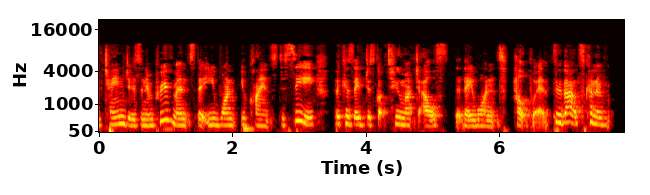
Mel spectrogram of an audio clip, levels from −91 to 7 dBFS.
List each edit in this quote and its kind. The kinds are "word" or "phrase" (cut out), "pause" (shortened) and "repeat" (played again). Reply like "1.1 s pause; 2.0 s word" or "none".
none

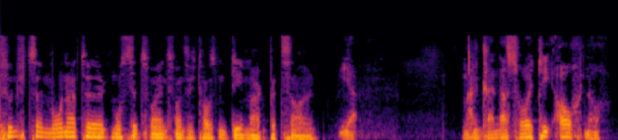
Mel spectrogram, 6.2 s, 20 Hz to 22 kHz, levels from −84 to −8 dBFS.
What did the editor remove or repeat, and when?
1.1 s phrase; 1.4 s word

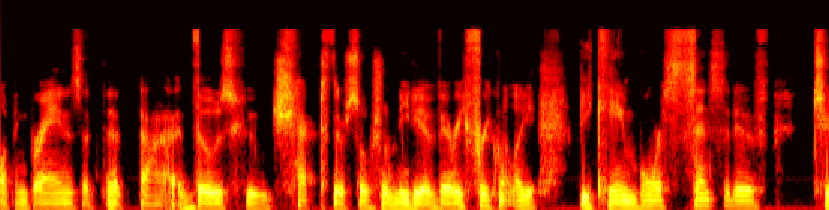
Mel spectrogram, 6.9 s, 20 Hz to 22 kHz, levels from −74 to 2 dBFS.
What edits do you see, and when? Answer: 1.1 s pause

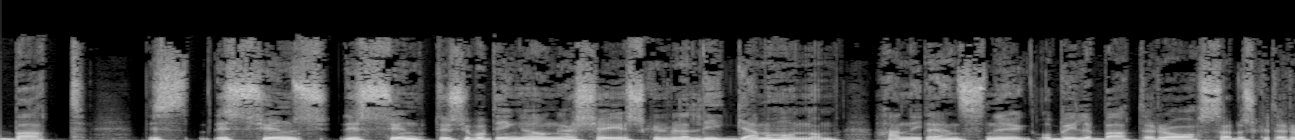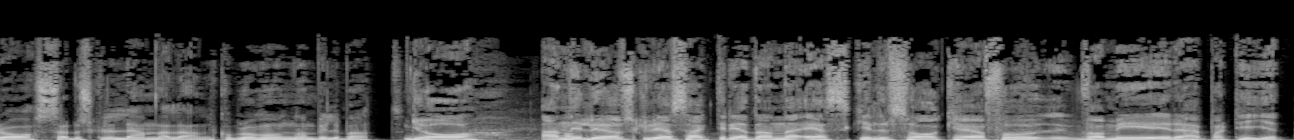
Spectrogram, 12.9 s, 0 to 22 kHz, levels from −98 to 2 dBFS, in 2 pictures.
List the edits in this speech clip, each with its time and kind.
2.4 s phrase; 4.6 s word; 6.3 s repeat

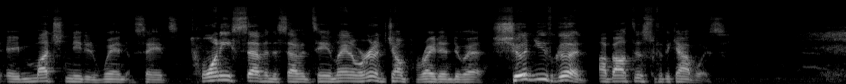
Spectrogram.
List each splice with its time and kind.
1.3 s word; 1.8 s pause; 3.9 s word; 4.9 s pause; 5.5 s word; 5.9 s pause; 6.5 s word

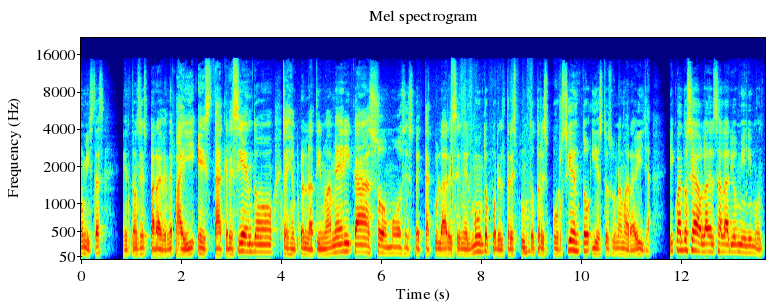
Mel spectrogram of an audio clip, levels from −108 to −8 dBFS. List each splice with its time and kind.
1.8 s phrase; 4.0 s word

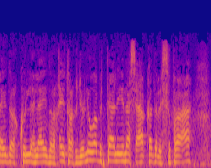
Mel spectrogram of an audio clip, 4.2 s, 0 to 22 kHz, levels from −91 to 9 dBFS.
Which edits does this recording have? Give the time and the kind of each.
1.2 s phrase

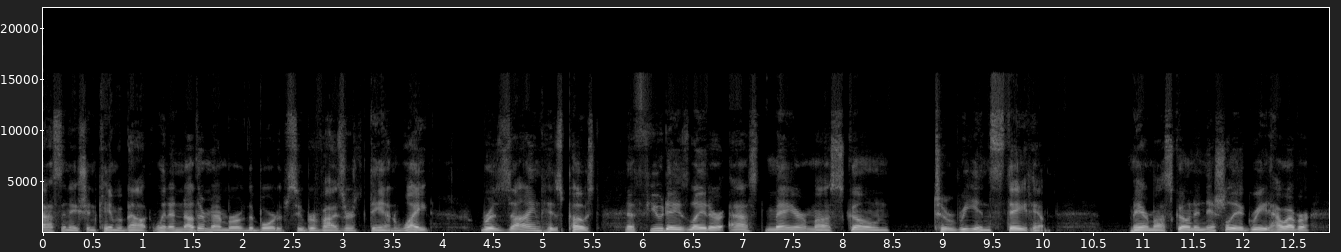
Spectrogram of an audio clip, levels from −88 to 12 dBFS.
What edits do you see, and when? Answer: 5.8 s word

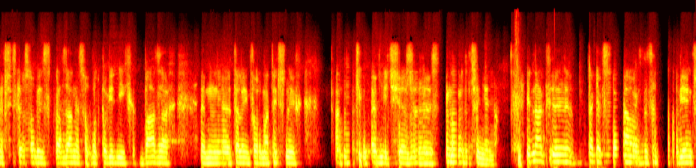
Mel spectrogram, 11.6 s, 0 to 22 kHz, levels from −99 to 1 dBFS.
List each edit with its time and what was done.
10.7 s word

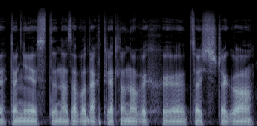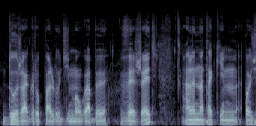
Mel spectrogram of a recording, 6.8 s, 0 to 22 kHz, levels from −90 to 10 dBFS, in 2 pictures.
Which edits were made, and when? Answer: 3.4 s pause

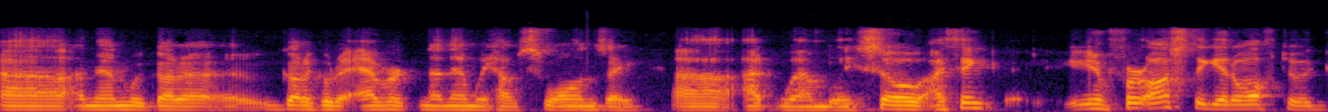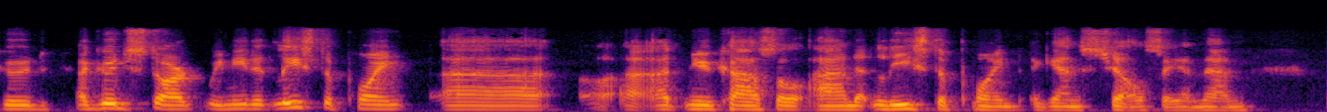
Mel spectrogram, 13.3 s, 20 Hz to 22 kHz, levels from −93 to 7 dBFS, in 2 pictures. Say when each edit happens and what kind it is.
3.3 s pause; 7.0 s pause

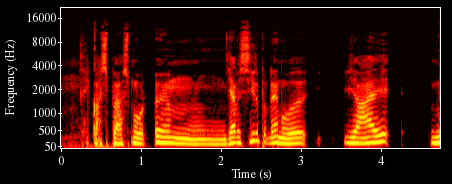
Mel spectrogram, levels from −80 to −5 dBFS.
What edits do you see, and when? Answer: 2.7 s word

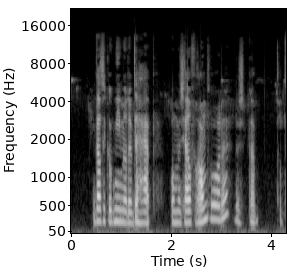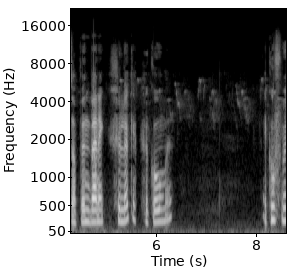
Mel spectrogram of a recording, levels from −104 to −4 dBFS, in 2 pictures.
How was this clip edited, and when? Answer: 1.3 s word; 2.4 s word; 5.6 s word

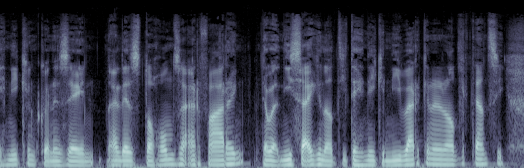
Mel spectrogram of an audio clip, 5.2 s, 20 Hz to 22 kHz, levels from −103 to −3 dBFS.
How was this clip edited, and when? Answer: 2.5 s pause

